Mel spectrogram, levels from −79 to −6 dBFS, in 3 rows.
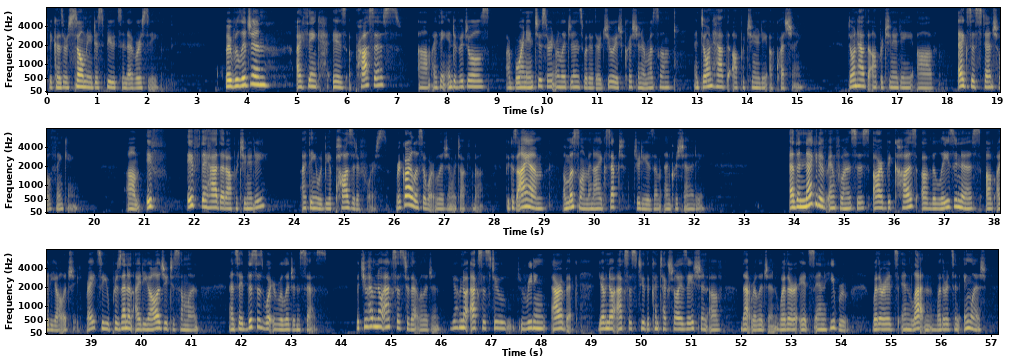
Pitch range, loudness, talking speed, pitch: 175-215 Hz, -25 LUFS, 145 wpm, 190 Hz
